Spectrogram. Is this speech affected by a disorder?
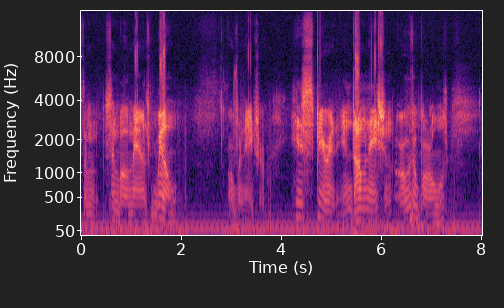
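Yes: cerebral palsy.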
